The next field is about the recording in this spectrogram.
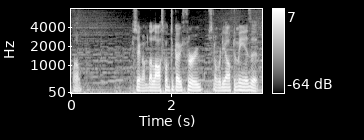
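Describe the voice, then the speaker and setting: A man's voice: lowish voice, flat delivery, fast talker, a little mellow. A young man giving casual live gameplay commentary, rambling hesitantly in an amused way. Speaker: game streamer. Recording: game music behind voice.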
